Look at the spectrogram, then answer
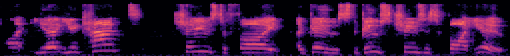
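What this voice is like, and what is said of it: Imitates another person's accent. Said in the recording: “I'm keeping slipping into Jack's accent.”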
